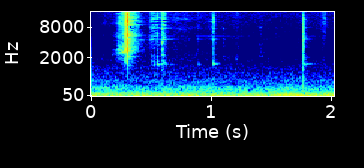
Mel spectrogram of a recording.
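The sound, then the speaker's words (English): A cigar is cut with one sharp, crisp snip near the start, followed by a few faint, light clicks over a quiet background. “Captain cut a cigar and passed it over.”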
